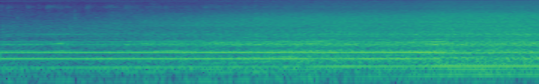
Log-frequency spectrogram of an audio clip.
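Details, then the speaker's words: Fan on BN-LINK plug-in variable fan speed controller turned back up toward full speed; steady motor hum with air rush growing louder over several seconds as it winds up, running smoothly. "believe you me this is still putting a nice little breeze out if you just need a little something this can be a great thing we turn it back up some you can hear it sped up"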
